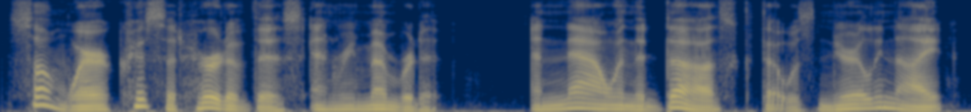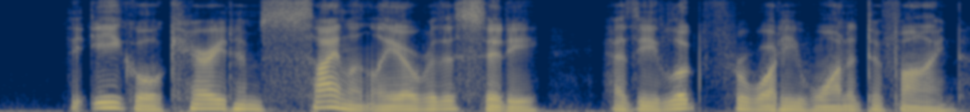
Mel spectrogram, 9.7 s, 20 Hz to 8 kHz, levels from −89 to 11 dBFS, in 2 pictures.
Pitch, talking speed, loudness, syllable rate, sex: 105 Hz, 215 wpm, -20 LUFS, 5.9 syllables/s, male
